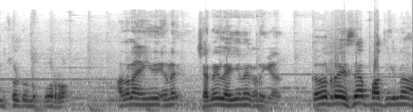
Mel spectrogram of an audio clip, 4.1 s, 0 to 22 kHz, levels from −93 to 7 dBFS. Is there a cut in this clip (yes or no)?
no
